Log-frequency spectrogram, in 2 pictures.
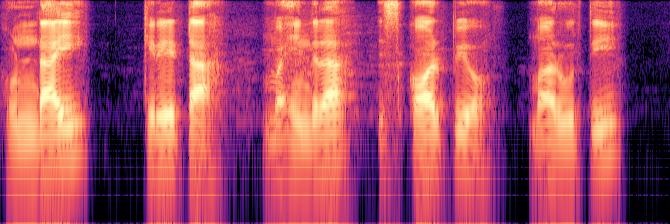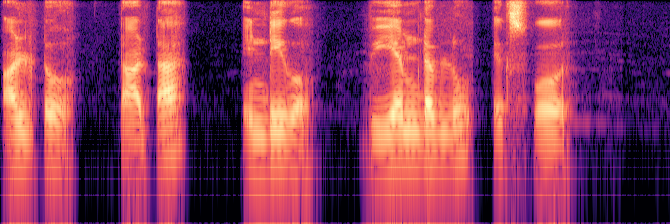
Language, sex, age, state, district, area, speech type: Urdu, male, 18-30, Bihar, Gaya, urban, spontaneous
